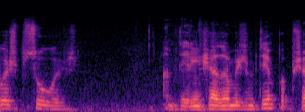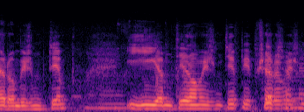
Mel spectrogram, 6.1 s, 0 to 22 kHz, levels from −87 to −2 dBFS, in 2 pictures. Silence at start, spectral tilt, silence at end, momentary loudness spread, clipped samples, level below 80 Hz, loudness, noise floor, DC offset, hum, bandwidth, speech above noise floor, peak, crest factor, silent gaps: 0 s; -5.5 dB/octave; 0 s; 15 LU; under 0.1%; -60 dBFS; -31 LUFS; -57 dBFS; under 0.1%; none; 14 kHz; 26 dB; -14 dBFS; 16 dB; none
